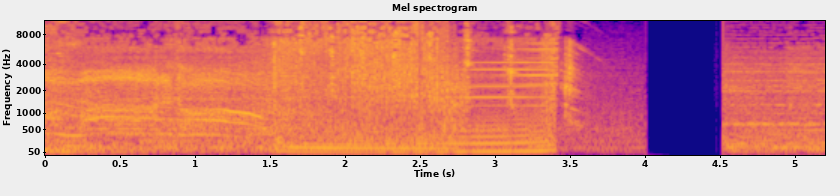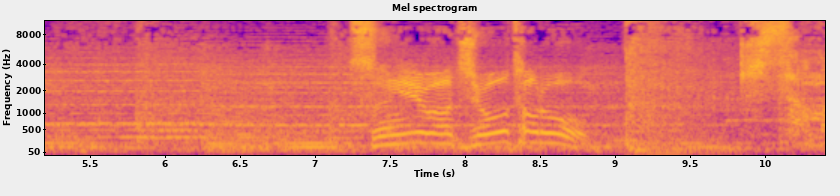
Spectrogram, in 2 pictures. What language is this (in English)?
Japanese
